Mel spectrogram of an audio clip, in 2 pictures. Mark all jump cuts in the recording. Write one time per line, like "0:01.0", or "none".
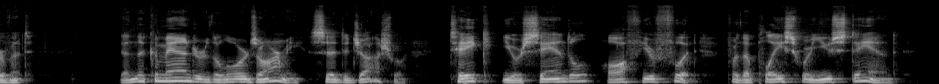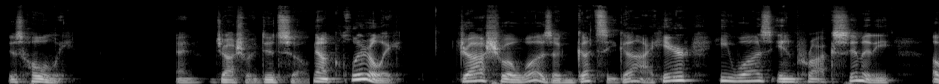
0:12.5

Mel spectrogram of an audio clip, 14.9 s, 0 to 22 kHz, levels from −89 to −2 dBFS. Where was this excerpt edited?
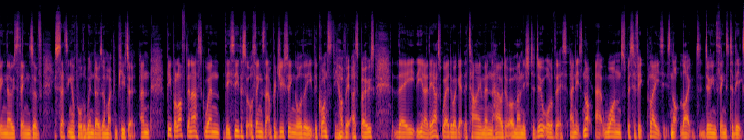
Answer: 0:02.8
0:11.8

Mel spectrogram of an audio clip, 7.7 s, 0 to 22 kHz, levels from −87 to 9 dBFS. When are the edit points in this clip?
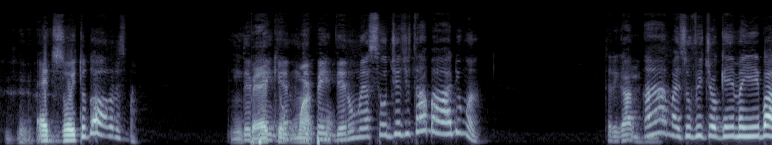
none

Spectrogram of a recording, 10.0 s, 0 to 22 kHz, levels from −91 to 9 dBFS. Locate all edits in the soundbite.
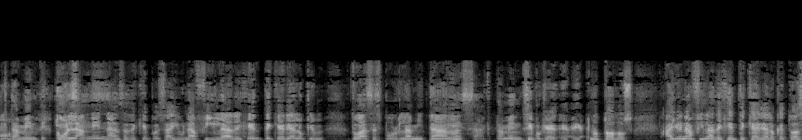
0:07.4

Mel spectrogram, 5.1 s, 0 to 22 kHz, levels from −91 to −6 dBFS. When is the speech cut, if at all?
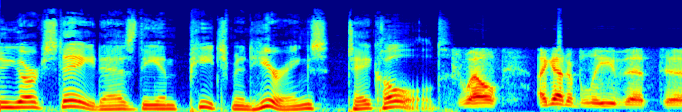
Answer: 0:03.4

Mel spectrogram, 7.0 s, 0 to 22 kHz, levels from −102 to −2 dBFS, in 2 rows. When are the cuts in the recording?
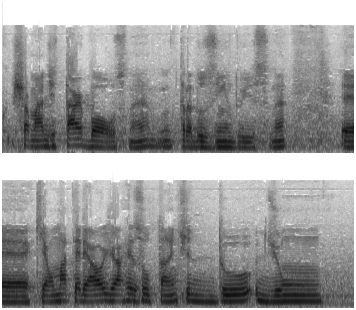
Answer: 0:01.8

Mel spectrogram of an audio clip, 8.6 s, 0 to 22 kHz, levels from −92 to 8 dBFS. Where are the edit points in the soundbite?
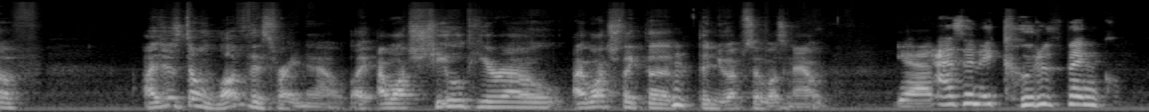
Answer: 0:05.2
0:07.0

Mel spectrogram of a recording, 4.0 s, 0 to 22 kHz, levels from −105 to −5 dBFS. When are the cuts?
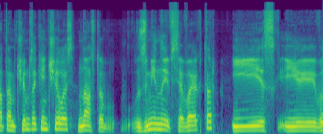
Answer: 0:02.8

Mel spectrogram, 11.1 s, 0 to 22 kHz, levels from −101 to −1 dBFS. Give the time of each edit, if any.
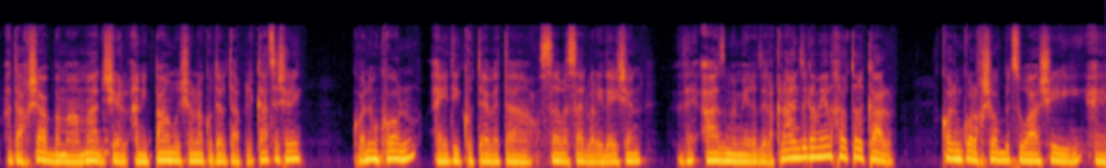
none

